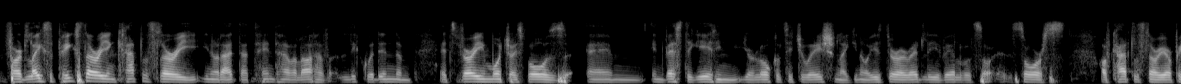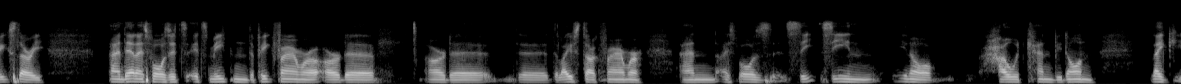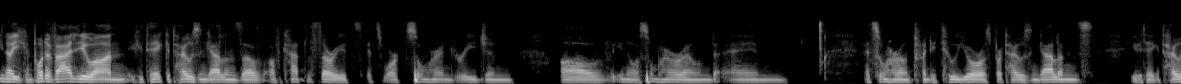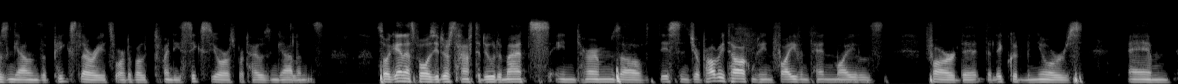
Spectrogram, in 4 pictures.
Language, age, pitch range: English, 30-49, 110-120 Hz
